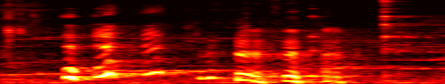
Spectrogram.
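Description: Glasses clink together once in a birthday toast with mimosas, a bright ringing tap near the end, after a few seconds of voices and light laughter.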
